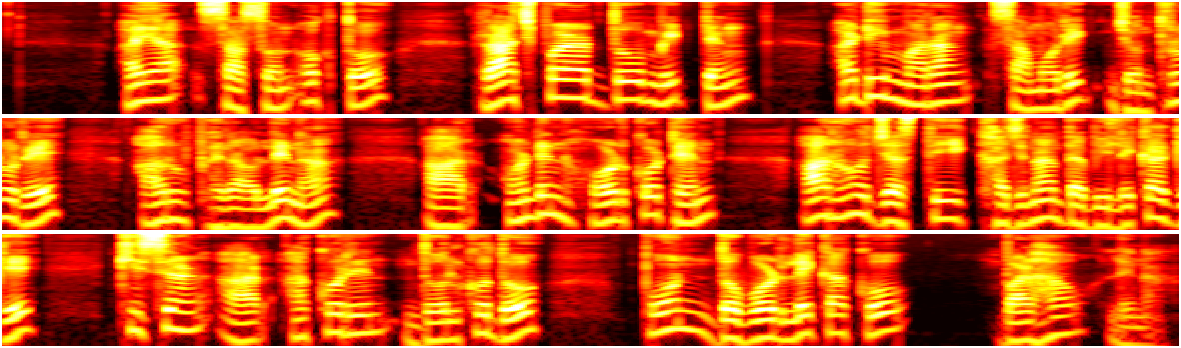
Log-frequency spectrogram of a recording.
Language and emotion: Santali, neutral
